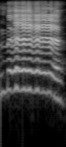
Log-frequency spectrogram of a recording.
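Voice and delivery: loud, high, wobbling goat bleat. A narrator's reading. Goat greets Blue, loud bleat. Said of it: "said a goat".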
